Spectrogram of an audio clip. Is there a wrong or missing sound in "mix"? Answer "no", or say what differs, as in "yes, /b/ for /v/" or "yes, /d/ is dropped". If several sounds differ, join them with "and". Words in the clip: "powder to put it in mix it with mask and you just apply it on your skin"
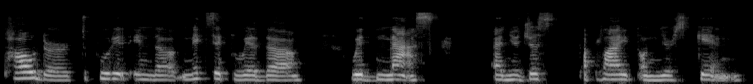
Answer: no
